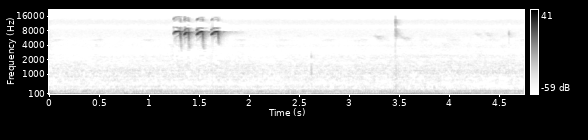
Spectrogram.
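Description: A chickadee gives three quick, very high, thin notes in a tight burst, over a steady low rumble.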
